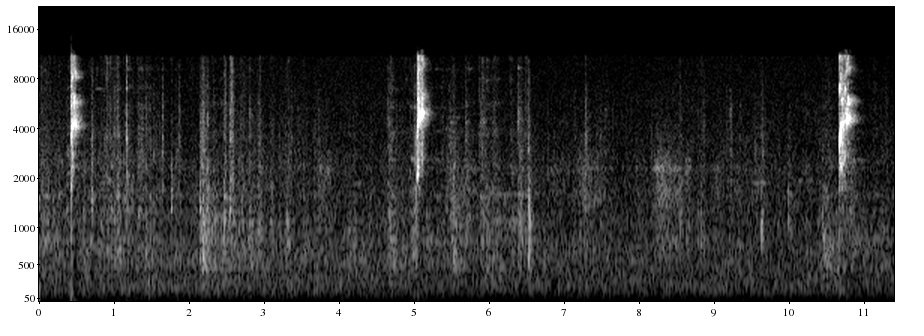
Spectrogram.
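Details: Rosy-faced lovebird giving three short, piercing chirps spaced a few seconds apart, over soft ticking and clicking noises in the background.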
